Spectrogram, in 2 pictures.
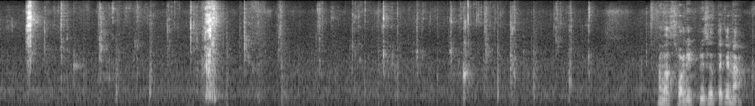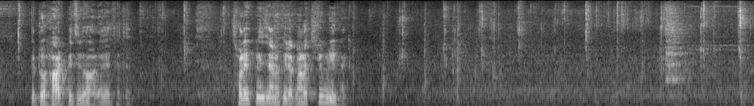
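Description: Fingers squish and pick through soft food on a metal plate.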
